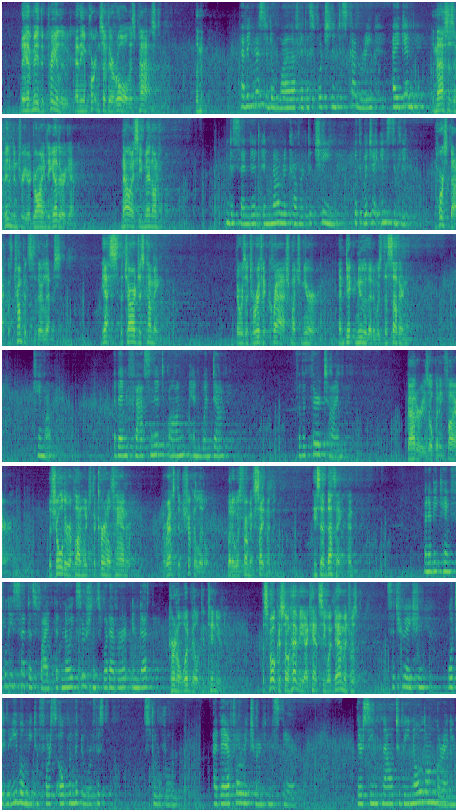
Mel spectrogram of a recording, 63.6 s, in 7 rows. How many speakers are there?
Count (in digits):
2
